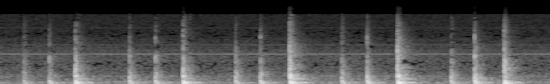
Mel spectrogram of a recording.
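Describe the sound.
Tapping out the rhythm of dactylic hexameter, the metre of ancient Greek epic: many sharp knocks in a steady repeating pattern, one louder tap followed by two lighter ones, heard alone without voices.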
